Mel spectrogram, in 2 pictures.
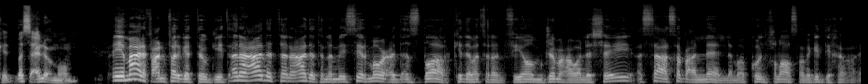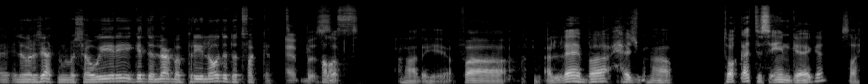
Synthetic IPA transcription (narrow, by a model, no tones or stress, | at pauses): kɪd̪̚basːʕalalʕʊmuːm | ʔiːmaaʕɾˤɪfʕanfɑɾˤɡat̪ːawɡiːt̪ʔanaʕaːd̪at̪anʕaːd̪at̪anlamːajsˤiːɾmawʕɪd̪ʔɨsˤd̪ˤɑːɾˤkɪd̪amaθalanfijoːmd͡ʒʊmʕawalːaʃeːʔasːaːʕasabʕalːeːlːamːaʔakuːnxɑlɑːsˤʔanaɡɪd̪ːixlːiwɪɾˤɑd͡ʒaːʕt̪mɪnmaʃaːwiːɾiɡɪd̪ːilːʊʕbabɾiːloːd̪ɪd̪wɪt̪fakːad̪bɪzɑlɑːɑːbt̪ˤ | ha̰ːd̪ihɪ̰jːa̰faʔɪ̰lːeːbaħad͡ʒmɦa̰ | t̪wɑqːɑʕt̪ːɪsʕiːnɡeːɡasˤɑ̰ħ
